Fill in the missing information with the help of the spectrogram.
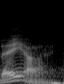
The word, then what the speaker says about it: Ai: just two letters in the name, Ai. That's the way you spell it. That's the way you pronounce it, Ai.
